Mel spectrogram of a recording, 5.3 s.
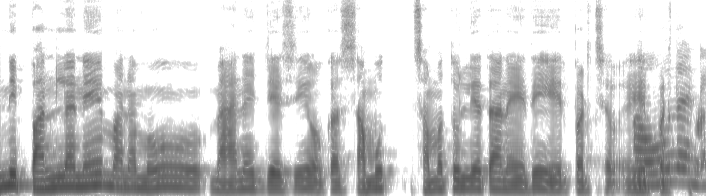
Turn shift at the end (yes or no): yes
